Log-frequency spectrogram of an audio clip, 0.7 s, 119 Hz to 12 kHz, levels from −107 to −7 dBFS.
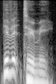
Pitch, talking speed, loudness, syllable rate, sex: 150 Hz, 340 wpm, -17 LUFS, 6.0 syllables/s, male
